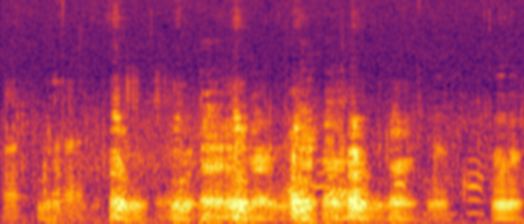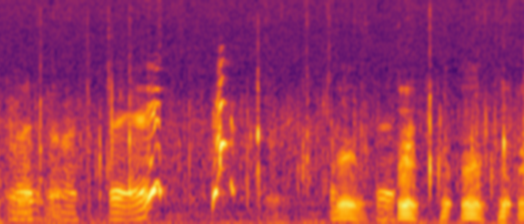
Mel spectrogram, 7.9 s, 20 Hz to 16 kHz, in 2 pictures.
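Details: Troop of wild Hamadryas baboons in northern Ethiopia, squabbling loudly while eating grain stolen from a passing truck, recorded close up on a Sony PCM D100; dense overlapping grunts, barks and wavering human-like vocal calls from many animals.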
